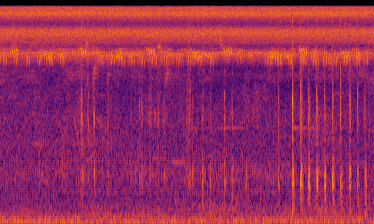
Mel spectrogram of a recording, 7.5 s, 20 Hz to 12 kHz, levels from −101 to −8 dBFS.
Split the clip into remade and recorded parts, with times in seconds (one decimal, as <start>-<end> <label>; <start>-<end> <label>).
0.0-7.5 recorded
